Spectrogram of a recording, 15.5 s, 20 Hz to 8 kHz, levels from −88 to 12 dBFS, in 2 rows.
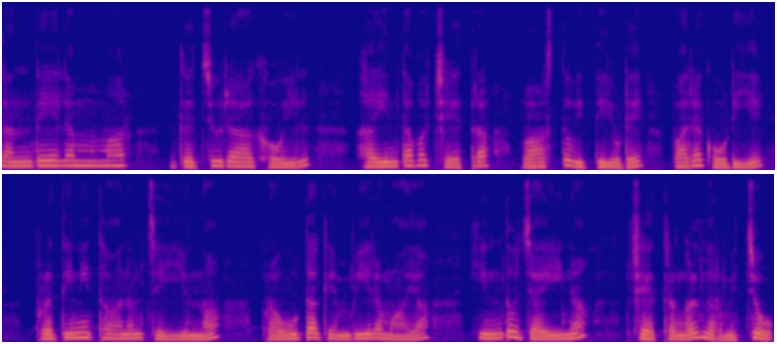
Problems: none marked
